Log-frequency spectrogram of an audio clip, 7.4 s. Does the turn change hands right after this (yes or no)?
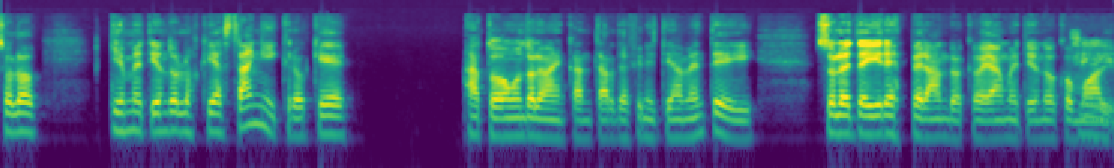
yes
